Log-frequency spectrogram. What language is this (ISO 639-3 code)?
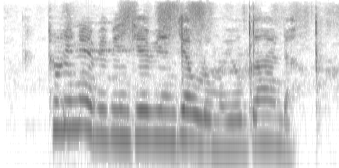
lug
